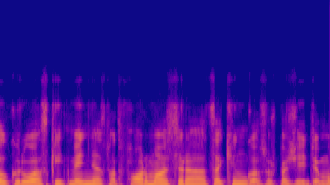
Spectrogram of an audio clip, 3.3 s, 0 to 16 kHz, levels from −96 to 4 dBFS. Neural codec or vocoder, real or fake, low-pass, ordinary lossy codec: none; real; 7.2 kHz; Opus, 24 kbps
